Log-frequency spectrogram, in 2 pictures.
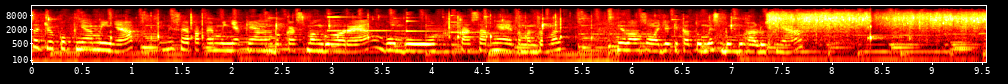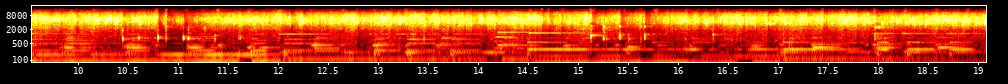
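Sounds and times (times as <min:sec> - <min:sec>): soft background music: 0:00.0 - 0:19.0
spice paste sizzling in oil: 0:07.4 - 0:19.0.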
